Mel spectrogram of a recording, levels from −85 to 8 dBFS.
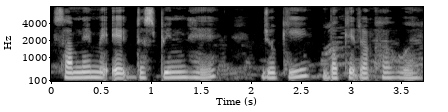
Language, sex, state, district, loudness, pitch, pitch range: Hindi, female, Arunachal Pradesh, Longding, -17 LUFS, 205 Hz, 195-215 Hz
